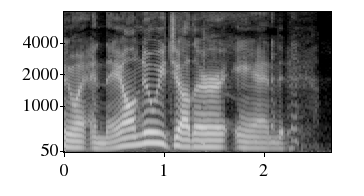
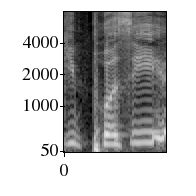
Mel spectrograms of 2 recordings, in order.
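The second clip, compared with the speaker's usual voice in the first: mock taunt; 9 semitones higher, 5 dB louder than usual. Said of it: "I mean, like".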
